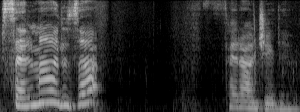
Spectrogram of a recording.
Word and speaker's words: Selma Rıza Feraceli: Selma Rıza Feraceli. Öyle okunuyor değil mi? – Tabii ki sen Feraceli.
